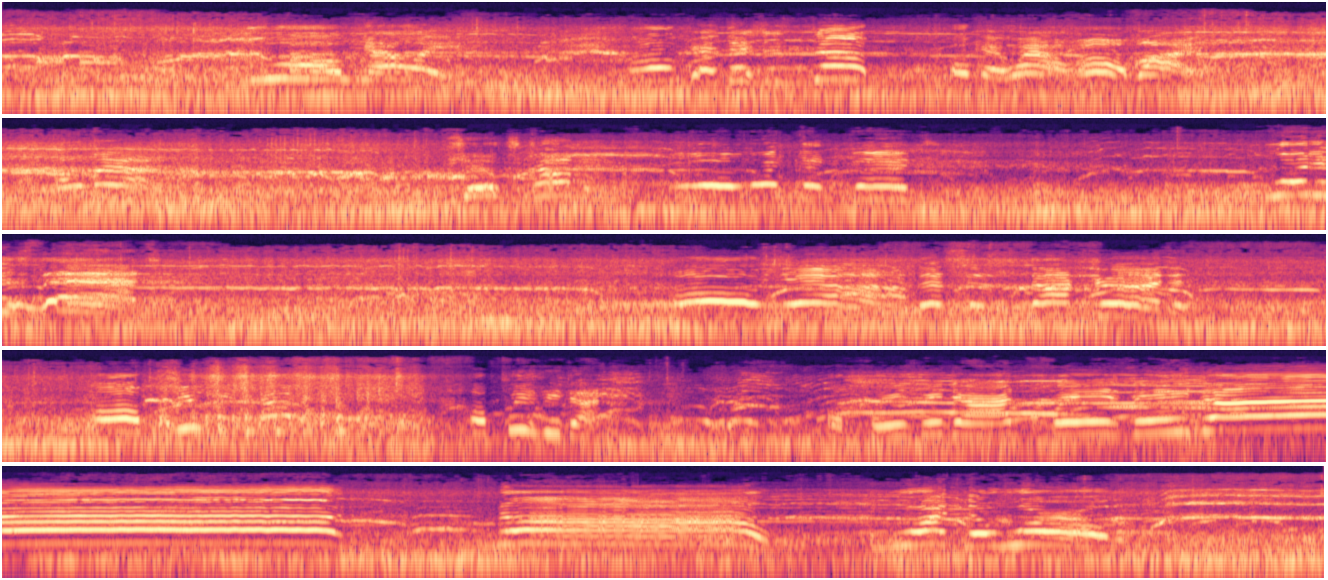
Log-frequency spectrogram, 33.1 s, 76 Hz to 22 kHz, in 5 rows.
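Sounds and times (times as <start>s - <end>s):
riders screaming: 0.0s - 33.0s
roller coaster roaring on track: 0.0s - 33.0s.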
